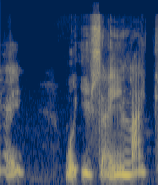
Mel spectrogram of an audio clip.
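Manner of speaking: very high-pitched, put-on Liverpool Scouse accent. Joking around about Liverpool, the American speaker puts on a Scouse accent. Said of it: "Scouse accent".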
